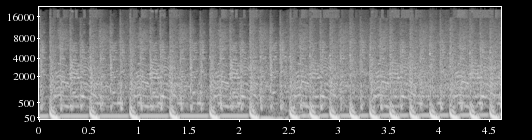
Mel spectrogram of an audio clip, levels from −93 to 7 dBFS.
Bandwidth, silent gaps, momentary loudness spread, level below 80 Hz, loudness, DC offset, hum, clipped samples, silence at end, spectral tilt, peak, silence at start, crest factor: over 20 kHz; none; 2 LU; -14 dBFS; -8 LUFS; under 0.1%; none; 0.9%; 0 s; -3.5 dB/octave; 0 dBFS; 0 s; 8 dB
